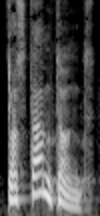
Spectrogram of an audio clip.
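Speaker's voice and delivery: high, urgent exclamation; crying out. A narrator's reading. Sister locating the banging noise, crying out. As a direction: call out sharply without a full shout. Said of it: "krzyknęła Marta".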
